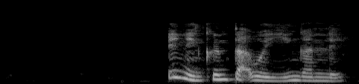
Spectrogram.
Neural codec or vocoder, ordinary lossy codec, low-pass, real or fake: none; MP3, 32 kbps; 7.2 kHz; real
